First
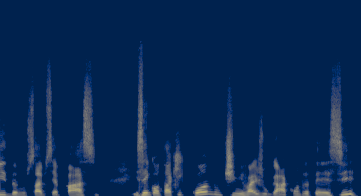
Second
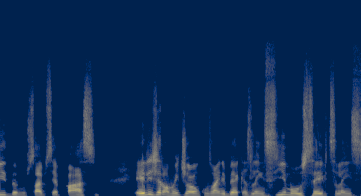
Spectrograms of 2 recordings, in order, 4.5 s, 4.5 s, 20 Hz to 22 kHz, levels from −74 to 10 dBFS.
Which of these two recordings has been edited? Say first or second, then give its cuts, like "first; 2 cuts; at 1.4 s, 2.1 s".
second; 1 cut; at 1.6 s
